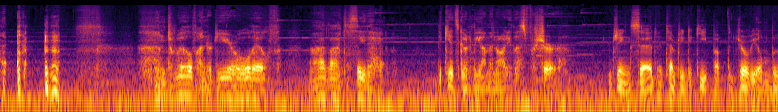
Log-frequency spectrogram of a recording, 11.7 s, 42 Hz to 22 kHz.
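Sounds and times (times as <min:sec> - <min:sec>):
harsh coughing fit: 0:00.0 - 0:01.0
speech: 0:00.7 - 0:01.3, 0:02.3 - 0:05.9, 0:06.6 - 0:11.6.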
